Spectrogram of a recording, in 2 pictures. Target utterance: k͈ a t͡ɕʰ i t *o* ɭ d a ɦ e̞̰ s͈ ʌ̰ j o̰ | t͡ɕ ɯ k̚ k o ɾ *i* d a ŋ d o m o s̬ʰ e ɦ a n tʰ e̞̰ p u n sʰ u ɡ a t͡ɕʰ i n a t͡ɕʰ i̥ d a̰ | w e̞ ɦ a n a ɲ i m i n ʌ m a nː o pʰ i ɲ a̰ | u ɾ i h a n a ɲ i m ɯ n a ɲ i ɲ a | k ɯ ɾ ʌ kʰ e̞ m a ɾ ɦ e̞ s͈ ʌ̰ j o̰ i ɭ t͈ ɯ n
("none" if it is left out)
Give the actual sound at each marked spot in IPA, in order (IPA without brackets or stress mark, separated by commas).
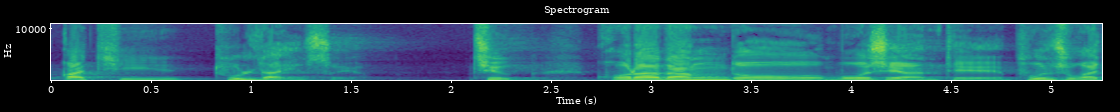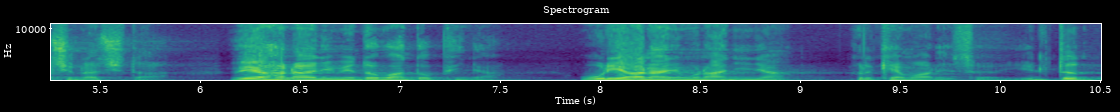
u, a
